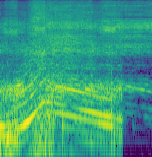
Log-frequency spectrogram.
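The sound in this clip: A car with an LS engine revving hard: a loud, raspy engine roar whose pitch climbs briefly, then falls steadily as the revs drop. The low rumble cuts off abruptly near the end.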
